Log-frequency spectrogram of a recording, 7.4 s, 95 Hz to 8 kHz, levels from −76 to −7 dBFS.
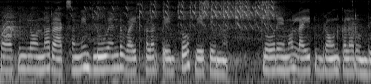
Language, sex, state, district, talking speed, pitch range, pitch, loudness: Telugu, female, Andhra Pradesh, Guntur, 145 wpm, 180-205 Hz, 195 Hz, -30 LUFS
